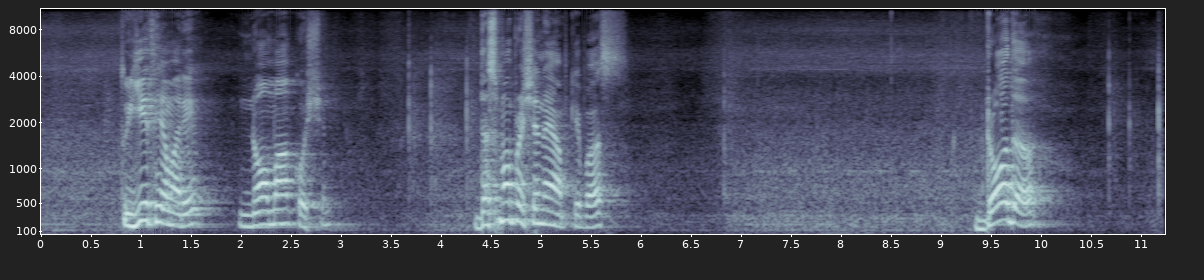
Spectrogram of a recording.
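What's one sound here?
A man speaks calmly and clearly, with pauses.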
